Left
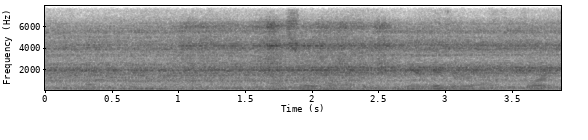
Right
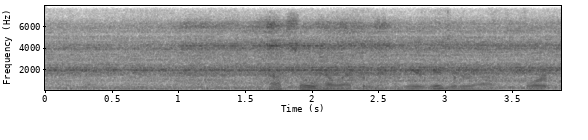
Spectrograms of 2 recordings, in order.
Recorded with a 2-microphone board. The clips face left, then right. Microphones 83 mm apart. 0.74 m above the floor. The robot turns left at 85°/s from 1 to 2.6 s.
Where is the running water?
105° left, 6 m; by 3.9 s 30° right, 6 m.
